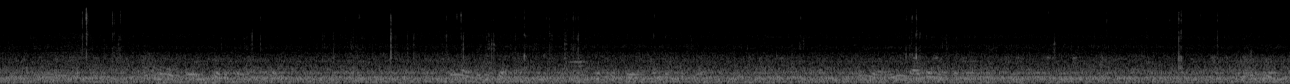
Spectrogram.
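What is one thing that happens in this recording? A cat crunches dry food up close.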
